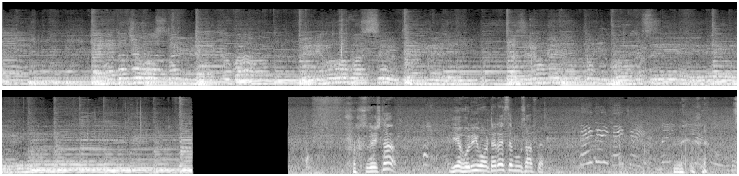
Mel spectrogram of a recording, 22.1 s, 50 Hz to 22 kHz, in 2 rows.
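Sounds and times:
person singing: 0.0s - 13.0s
acoustic guitar strumming: 0.0s - 13.9s.

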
